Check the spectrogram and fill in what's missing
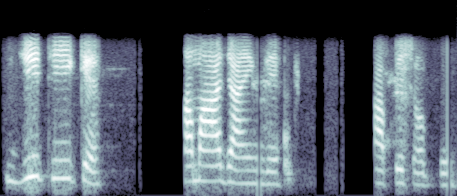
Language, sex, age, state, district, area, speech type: Urdu, female, 30-45, Uttar Pradesh, Lucknow, urban, conversation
